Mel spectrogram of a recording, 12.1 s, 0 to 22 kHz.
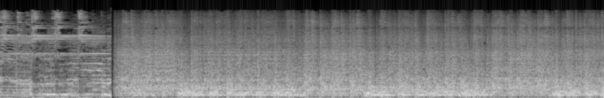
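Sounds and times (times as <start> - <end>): drums beaten with sticks: 0.0 - 12.0.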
